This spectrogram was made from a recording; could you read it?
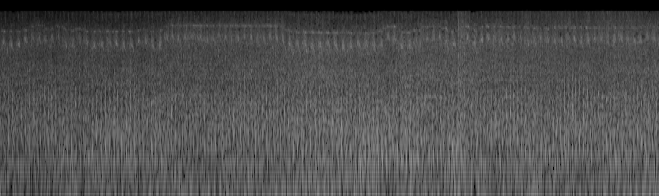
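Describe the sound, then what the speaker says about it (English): Military transport helicopter in the Project Reality battlefield game approaching, a loud, steady rotor thump and turbine whine filling the whole span without break. "Alright, chopper's coming."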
